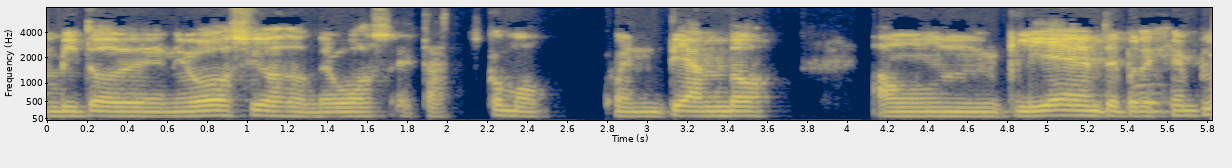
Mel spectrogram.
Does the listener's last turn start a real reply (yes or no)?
no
